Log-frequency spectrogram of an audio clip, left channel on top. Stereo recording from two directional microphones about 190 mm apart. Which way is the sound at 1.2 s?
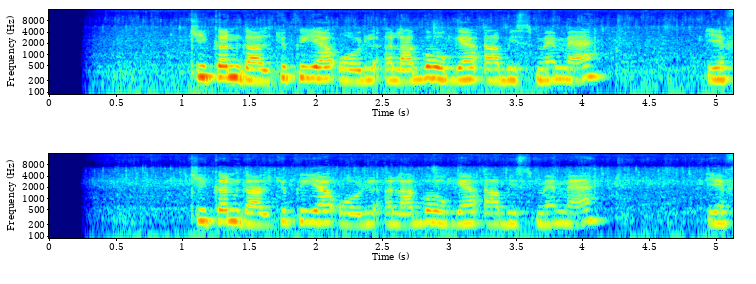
30° left (ahead or behind).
